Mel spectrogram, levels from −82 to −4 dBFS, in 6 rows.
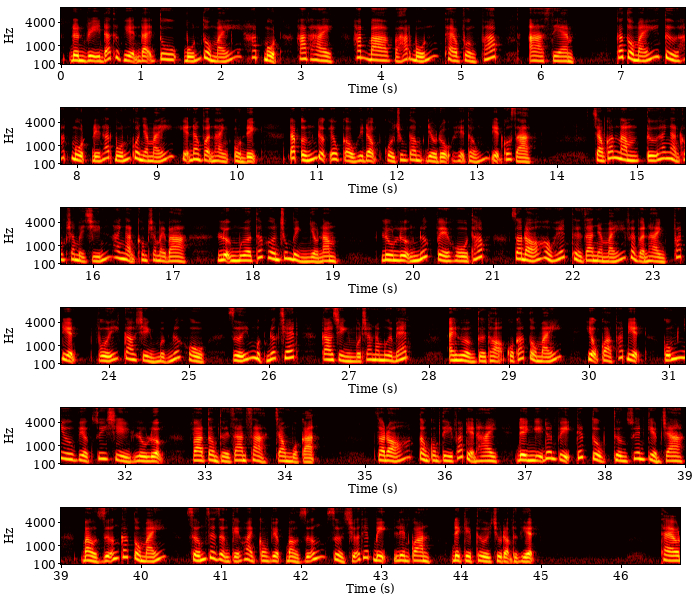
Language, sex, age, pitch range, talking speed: Vietnamese, female, 20-39, 195-265 Hz, 220 wpm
